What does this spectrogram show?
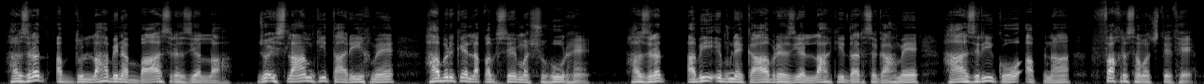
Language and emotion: Urdu, neutral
